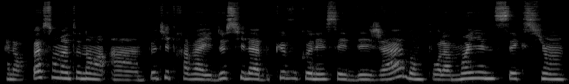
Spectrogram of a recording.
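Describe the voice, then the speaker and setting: A woman with a French accent, teaching young children at home by video, speaking slowly and clearly and drawing out numbers and syllables. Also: fairly high pitch, fairly bright tone, a little hiss or hum. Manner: slow, clear, drawn-out counting and syllable spelling. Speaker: preschool teacher.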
